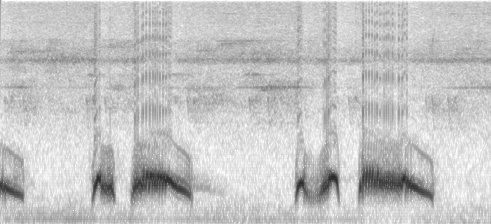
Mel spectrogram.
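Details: Spotted dove, energetic 'gacor' calling used for luring wild birds. Paired short hoots precede a long mellow coo that slides downward, repeated twice over a quiet, humming background.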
